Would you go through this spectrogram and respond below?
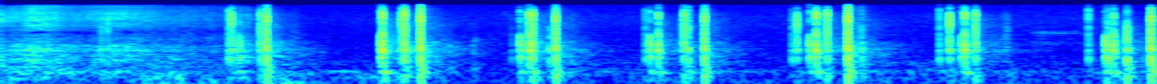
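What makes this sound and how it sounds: Long chrome nails tap the surface of a closed silver aluminum MacBook lid with an Apple logo, making sharp, bright metallic clicks that come in quick clusters of two or three. The taps die away almost instantly, with no ring, over a faint hiss.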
